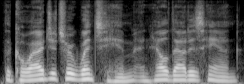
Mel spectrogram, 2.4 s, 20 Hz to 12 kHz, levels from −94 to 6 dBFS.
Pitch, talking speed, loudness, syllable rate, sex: 135 Hz, 245 wpm, -16 LUFS, 5.6 syllables/s, male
